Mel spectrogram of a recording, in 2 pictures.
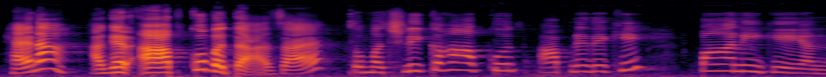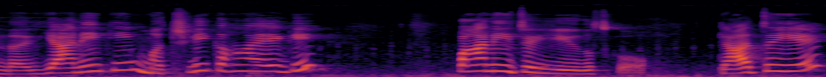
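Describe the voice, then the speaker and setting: A woman leads a lesson for young children, her voice high and swooping widely up and down. She speaks slowly, prompting the class with questions and drawing out key words for them to repeat in call and response. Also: very animated, sharp tone. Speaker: teacher.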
